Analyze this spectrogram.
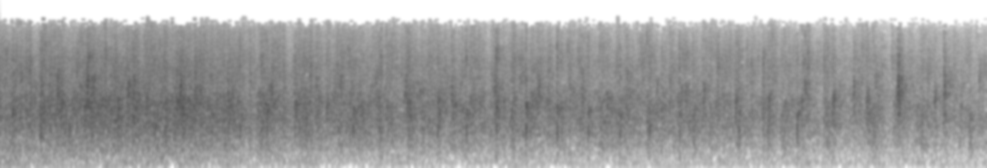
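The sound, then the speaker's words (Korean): A church audience at a year-end event applauds the church school children, from the infant to the high school department, along with ministers and teachers. Steady applause for about seven seconds: many hands clapping in a dense, even roar that stays loud throughout and eases only slightly toward the end. “우리 교회학교 영아부에서 고등부까지 오늘 수고한 우리 어린 자녀들 그리고 교역자들, 선생님들 우리 모두 박수 한번 쳐주십시오.”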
